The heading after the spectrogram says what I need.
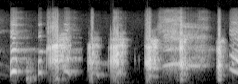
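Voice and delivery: high, bursting real laughter. Real, not acted. Mother retelling her son's joke, laughing high. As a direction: let the laugh break out high.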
